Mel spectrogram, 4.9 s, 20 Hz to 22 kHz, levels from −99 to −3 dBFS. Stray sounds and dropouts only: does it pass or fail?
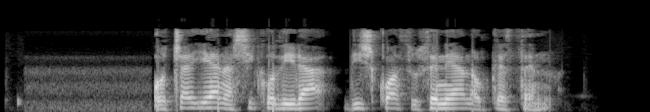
pass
